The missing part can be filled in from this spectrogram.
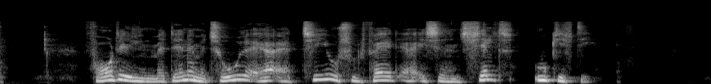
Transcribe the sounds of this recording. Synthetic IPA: fɒːd̥e̝̰ːln̩med̥enəme̝t͡sʰo̝ːð̞ˠəæɐʔæt͡sʰiːo̝sulfɛ̰ːd̥æɐʔiseðˠnsel̰d̥ | uɡ̥ifd̥i

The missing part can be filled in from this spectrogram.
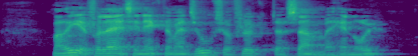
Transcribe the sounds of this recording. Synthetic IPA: mɑ̈ʁḭːæfɒ̽lɛ̰ɪsineɡ̥̚d̥əmæn̰shṵːsɒ̽fløɡ̥̚d̥əsɑ̈m̰n̩meɦenʁy

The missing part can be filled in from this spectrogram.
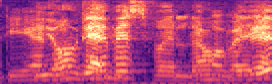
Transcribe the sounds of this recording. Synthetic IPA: d̥eod̥eæb̥esd̥fɒel̰d̥

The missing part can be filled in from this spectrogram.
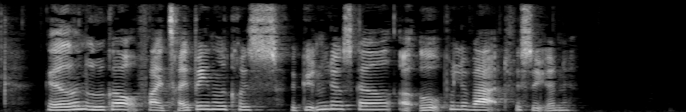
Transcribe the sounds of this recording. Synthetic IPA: ɡ̥ɛːð̞ˠən̩uð̞ˠɡ̥ɒ̰ːfʁɑ̈e̝d̥̚t͡sʰʁɛb̥e̝ːnəð̞̩ˠkʰʁysʋe̝ɡ̥yn̰løʊsɡ̥ɛð̩ˠɒ̽ʔɔːb̥ələʋɑ̰̈ːd̥ʋe̝søːɐnə

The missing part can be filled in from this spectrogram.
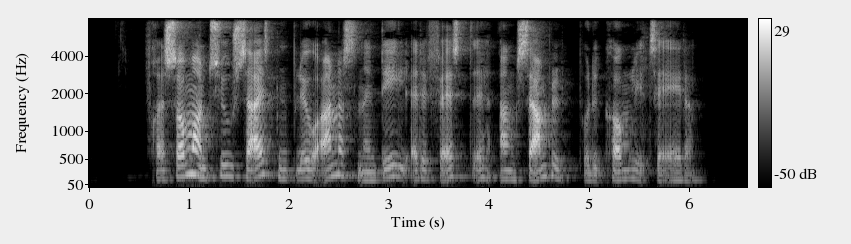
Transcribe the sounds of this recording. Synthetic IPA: fʁɑ̈sɒ̽mɐːnsʰyʊsɑ̈ɪsd̥n̩b̥le̝ʊʔɑnɐsn̩e̝nd̥e̝̰ːlæɾ̥e̝fæsd̥əɑ̈ŋsɑ̈mb̥l̩pʰɒ̽d̥e̝kʰɒ̽ŋəliət͡sʰe̝ʔɛ̰ːdɐ

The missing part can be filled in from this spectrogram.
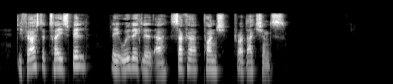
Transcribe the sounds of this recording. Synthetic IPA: d̥ifɶɐsd̥ət͡sʰʁɛ̰ːsb̥e̝l̰ | b̥le̝uð̞ˠʋe̝ɡ̥ləð̞̩ˠæsɒkʰæpʰɒnɕpʰʁod̥ɑɡ̥ɕons

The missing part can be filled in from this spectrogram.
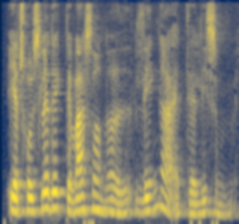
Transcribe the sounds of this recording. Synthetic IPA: jɑ̈ɪt͡sʰʁo̝ːslede̝ɡ̥̚d̥e̝ʋɑ̈sɒ̽nɔ̽ːð̩ˠleŋɐːʔæd̥elisɒ̽m

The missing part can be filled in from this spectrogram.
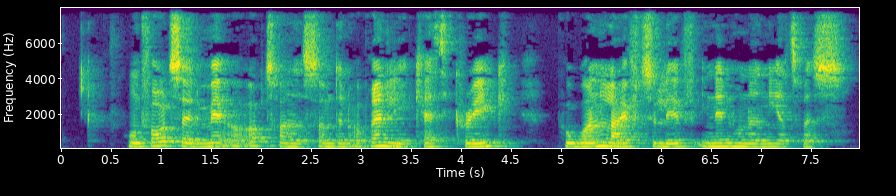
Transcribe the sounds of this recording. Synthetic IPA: hunfɒːd̥sæd̥əmeʔɒʔɒ̽b̥t͡sʰʁɑ̰ːðˠsɒ̽md̥enɒ̽b̥ʰʁen̰əliəkʰæθikʰʁeɡ̥ | pʰɒ̽wɒnlɑɪft͡sʰuleʋine̝d̥n̩hunɐð̞ˠniːɐt͡sʰʁas

